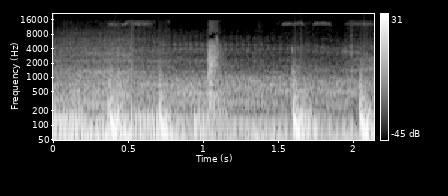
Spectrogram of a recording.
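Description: Yamaha SZ motorcycle's single-cylinder engine running at low speed, with road noise and a sharp click about a second in. The rider hears nothing wrong with the engine.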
